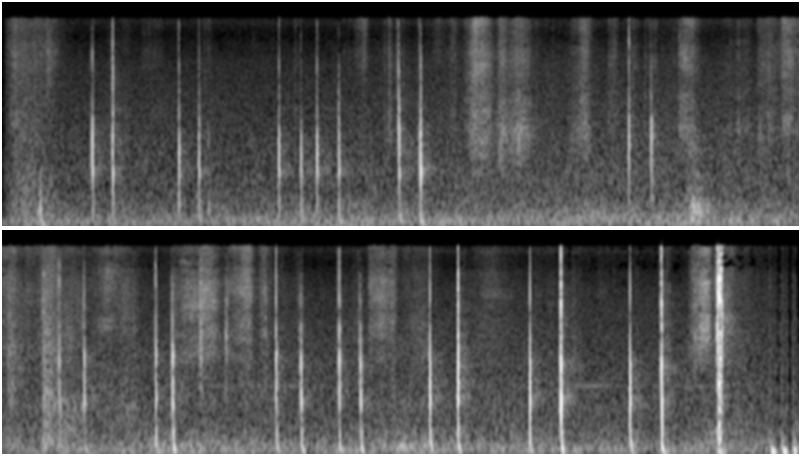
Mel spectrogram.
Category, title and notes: Sound effects > Objects / House appliances
Household objects for sound recognition game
